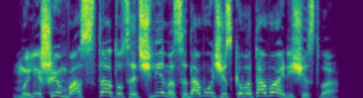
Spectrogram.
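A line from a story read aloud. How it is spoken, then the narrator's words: Yelling. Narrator (Russian): заорал Кука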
